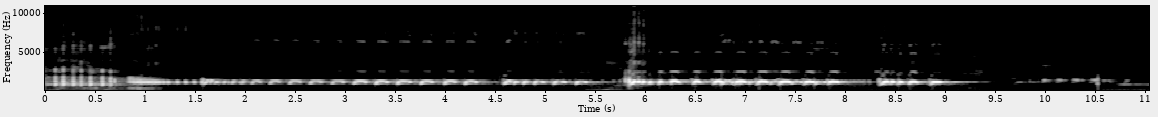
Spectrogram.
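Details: Local zebra dove in full voice with a long lure song: a nearly unbroken staccato trill of soft, rapid coos on one steady pitch for about nine seconds, with two short pauses and a fading end.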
